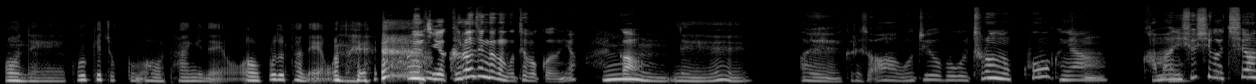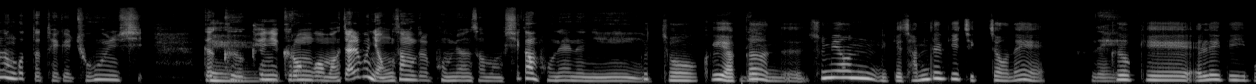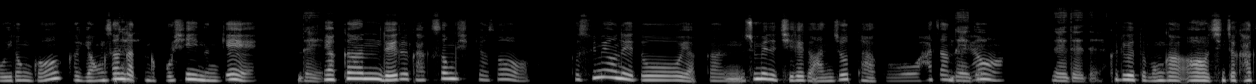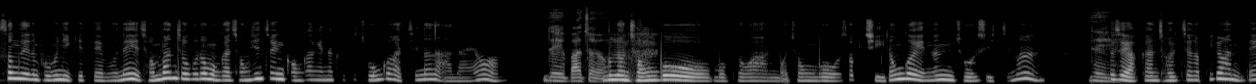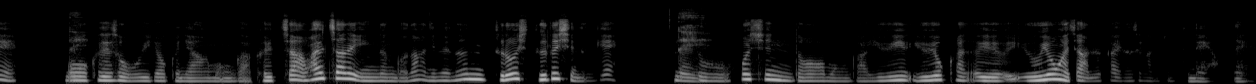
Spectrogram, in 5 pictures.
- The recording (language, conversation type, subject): Korean, advice, 밤늦게 스마트폰을 보는 습관을 어떻게 줄일 수 있을까요?
- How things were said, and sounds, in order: laughing while speaking: "어 네"; tapping; other background noise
